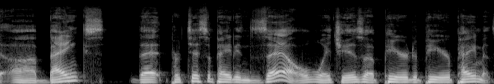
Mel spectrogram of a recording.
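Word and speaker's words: Zelle: pronunciation police I say I used to say Zeal and then somebody told me it was zel oh Lord but the payment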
